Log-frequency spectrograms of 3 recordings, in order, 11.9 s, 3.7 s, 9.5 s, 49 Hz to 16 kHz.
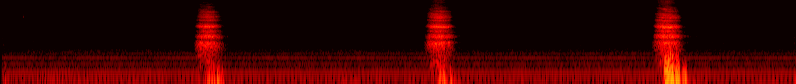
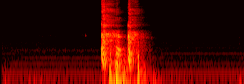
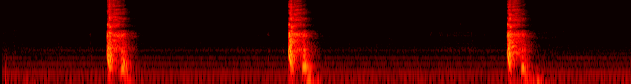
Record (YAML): exhalation_length: 11.9 s
exhalation_amplitude: 3046
exhalation_signal_mean_std_ratio: 0.26
cough_length: 3.7 s
cough_amplitude: 8368
cough_signal_mean_std_ratio: 0.31
three_cough_length: 9.5 s
three_cough_amplitude: 9897
three_cough_signal_mean_std_ratio: 0.23
survey_phase: beta (2021-08-13 to 2022-03-07)
age: 45-64
gender: Male
wearing_mask: 'No'
symptom_cough_any: true
symptom_runny_or_blocked_nose: true
symptom_sore_throat: true
symptom_abdominal_pain: true
symptom_fatigue: true
symptom_headache: true
symptom_change_to_sense_of_smell_or_taste: true
symptom_loss_of_taste: true
symptom_onset: 8 days
smoker_status: Never smoked
respiratory_condition_asthma: false
respiratory_condition_other: false
recruitment_source: Test and Trace
submission_delay: 2 days
covid_test_result: Positive
covid_test_method: RT-qPCR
